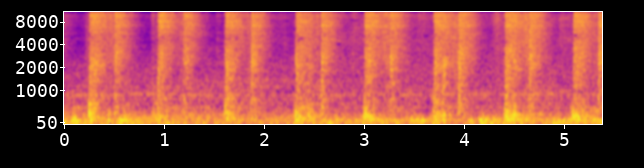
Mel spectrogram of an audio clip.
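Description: Flybar pogo stick bouncing on a tile floor in a steady rhythm of about three landings a second, each landing a short clatter.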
